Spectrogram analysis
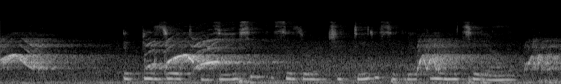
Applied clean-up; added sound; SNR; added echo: none; Motor vehicle (road) / Siren; -3 dB; reverberation time 0.4 s.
